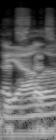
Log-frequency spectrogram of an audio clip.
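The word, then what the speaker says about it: Hamidou Diallo: Hamadou Diallo, that's exactly it.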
